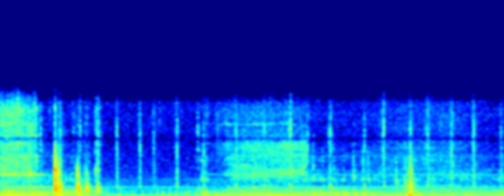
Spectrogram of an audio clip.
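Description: A potter's wheel hums steadily as it spins.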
